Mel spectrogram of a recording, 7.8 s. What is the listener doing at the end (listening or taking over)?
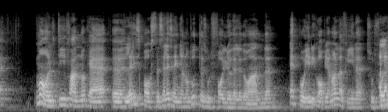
taking over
